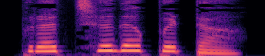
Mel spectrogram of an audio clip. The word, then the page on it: ಪ್ರಚ್ಛದಪಟ: Kannada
